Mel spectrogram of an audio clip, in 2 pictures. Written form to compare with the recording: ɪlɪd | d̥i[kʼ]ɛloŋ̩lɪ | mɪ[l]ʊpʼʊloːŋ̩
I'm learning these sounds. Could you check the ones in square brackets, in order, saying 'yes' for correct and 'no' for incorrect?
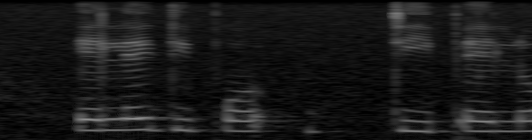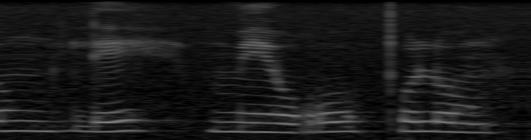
no, no

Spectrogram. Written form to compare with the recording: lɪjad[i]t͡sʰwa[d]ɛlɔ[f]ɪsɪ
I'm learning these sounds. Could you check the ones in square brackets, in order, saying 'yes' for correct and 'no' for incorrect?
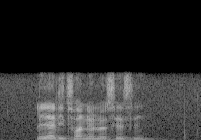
yes, no, no

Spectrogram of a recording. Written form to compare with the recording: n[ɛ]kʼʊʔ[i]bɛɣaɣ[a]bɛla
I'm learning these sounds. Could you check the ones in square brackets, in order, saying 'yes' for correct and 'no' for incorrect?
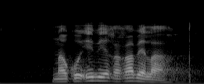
no, no, yes

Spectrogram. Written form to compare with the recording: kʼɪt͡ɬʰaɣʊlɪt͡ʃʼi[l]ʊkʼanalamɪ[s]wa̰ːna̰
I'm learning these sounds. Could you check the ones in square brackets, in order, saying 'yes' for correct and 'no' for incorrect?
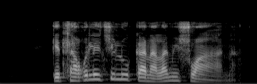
yes, no

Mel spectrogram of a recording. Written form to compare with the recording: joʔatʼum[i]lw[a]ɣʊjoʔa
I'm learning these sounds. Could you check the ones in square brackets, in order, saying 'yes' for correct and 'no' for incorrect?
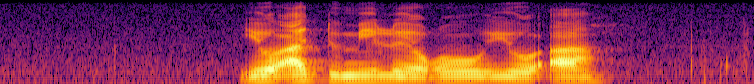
yes, no

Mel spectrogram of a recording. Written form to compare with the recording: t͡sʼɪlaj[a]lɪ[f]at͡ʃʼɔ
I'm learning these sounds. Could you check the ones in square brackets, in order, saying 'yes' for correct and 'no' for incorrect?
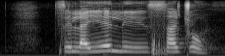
no, no

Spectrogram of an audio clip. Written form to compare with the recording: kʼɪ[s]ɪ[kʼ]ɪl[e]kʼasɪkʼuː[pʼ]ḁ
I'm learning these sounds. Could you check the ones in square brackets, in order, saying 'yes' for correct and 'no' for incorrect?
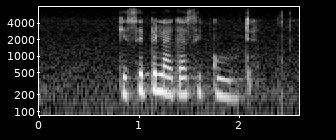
yes, no, no, no

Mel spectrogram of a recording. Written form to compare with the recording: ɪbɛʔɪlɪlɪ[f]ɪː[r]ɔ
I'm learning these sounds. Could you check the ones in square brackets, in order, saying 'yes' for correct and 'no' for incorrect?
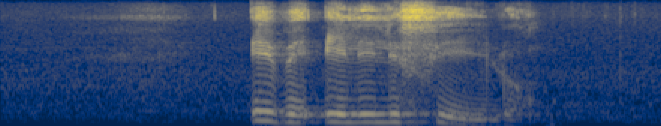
yes, no

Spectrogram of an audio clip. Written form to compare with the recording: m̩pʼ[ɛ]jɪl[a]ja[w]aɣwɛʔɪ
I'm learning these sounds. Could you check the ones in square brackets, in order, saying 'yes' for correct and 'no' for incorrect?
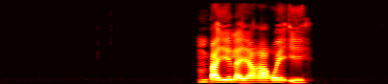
no, yes, no

